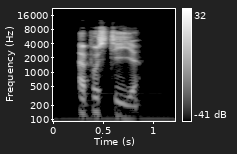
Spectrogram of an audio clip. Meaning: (noun) apostille; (verb) inflection of apostiller: 1. first/third-person singular present indicative/subjunctive 2. second-person singular imperative
- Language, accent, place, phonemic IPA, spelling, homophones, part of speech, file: French, France, Lyon, /a.pɔs.tij/, apostille, apostillent / apostilles, noun / verb, LL-Q150 (fra)-apostille.wav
